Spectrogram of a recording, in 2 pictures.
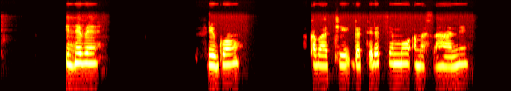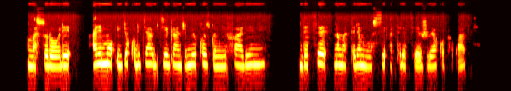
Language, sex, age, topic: Kinyarwanda, female, 25-35, finance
